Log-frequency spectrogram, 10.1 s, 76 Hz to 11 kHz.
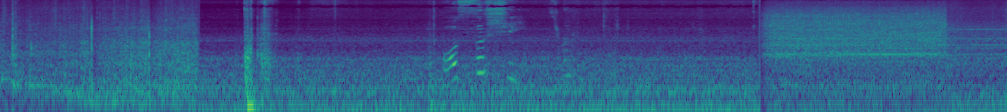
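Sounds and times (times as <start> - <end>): road noise: 0.0 - 10.0
vehicle engine rumble: 0.0 - 10.0.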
